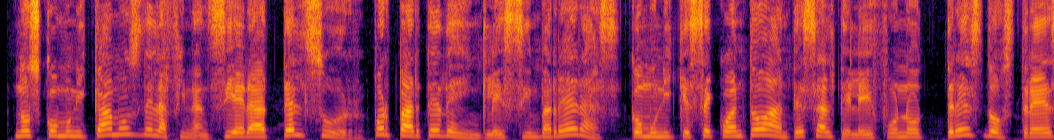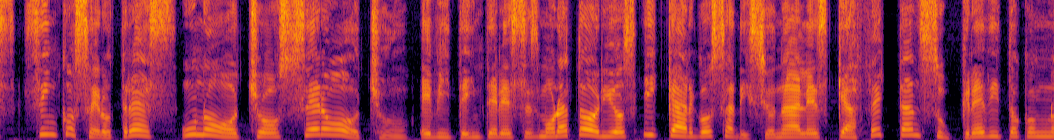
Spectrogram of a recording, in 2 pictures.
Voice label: Spanish Latin America

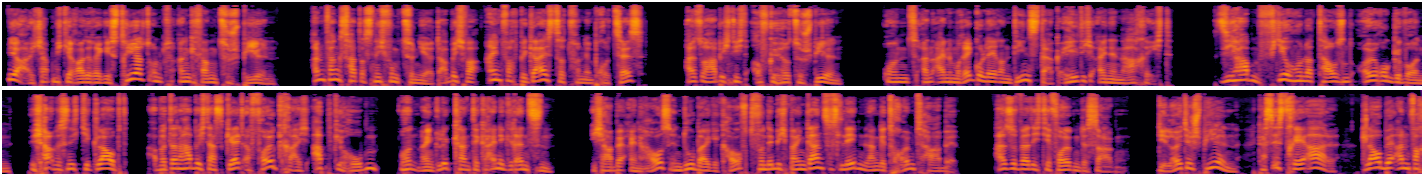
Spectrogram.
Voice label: German male

